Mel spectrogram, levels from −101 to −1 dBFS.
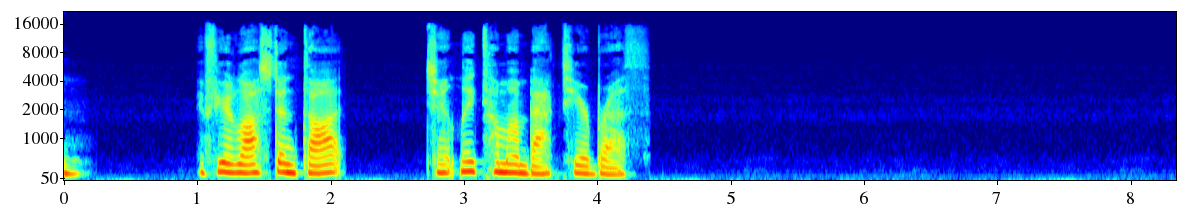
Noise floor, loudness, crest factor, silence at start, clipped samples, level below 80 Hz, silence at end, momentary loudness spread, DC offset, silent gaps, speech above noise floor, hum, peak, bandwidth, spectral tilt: -73 dBFS; -23 LUFS; 18 dB; 0 s; under 0.1%; -66 dBFS; 4.15 s; 13 LU; under 0.1%; none; 52 dB; none; -10 dBFS; 15.5 kHz; -6.5 dB/octave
